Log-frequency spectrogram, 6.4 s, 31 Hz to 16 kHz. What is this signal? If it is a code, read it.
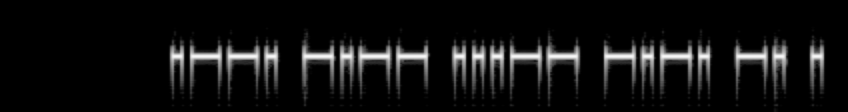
Morse code, heard as a keyed tone, about 17 wpm, 700 Hz. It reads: PY3CNE
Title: DXCC-100 Call Signs - 6 Characters - Repeated 3x - 17wpm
